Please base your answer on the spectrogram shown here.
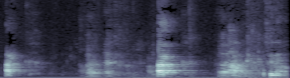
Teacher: the back of the tongue rises and touches the soft palate, which is slightly towards the mouth, not towards the uvula. So, it's touching the palate. · Term: Kaf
